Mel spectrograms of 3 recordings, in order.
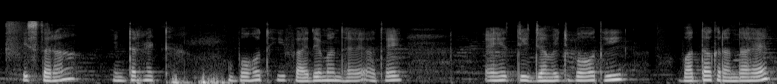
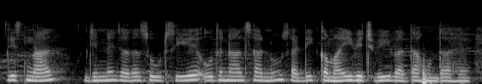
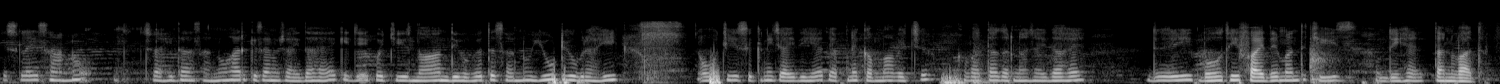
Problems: none marked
